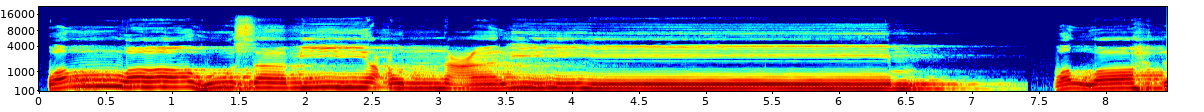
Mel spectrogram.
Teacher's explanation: lam jalalah yang didahului fathah kita baca tafkhim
